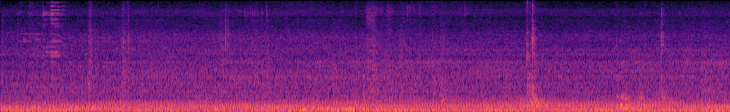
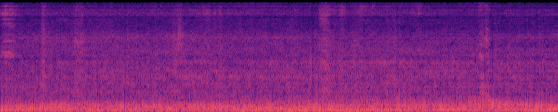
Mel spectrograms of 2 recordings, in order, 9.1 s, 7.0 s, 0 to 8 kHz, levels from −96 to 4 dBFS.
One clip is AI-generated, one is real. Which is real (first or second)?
first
